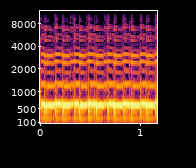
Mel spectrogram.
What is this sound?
Wiggle audio 2 - Pitched up higher - Wiggly jiggle wiggle sound, spider on elastic. Little jiggle, toes wiggling, cartoon style.
Created using GarageBand's Internal synth. Apple iMac. 14.10.2017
